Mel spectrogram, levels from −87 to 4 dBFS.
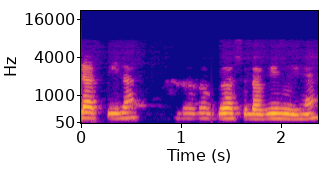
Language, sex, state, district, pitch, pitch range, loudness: Hindi, female, Uttar Pradesh, Deoria, 180 Hz, 175-190 Hz, -18 LUFS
